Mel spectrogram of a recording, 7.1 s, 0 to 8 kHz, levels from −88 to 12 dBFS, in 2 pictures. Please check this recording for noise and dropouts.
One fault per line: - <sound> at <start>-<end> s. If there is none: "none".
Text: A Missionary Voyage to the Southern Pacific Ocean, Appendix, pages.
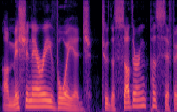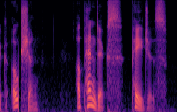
- dropout at 3.9-4.0 s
